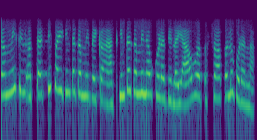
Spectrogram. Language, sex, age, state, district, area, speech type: Kannada, female, 18-30, Karnataka, Kodagu, rural, conversation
